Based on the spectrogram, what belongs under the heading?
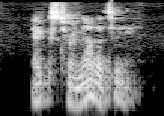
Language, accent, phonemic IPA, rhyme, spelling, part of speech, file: English, Southern England, /ɛkstəˈnælɪti/, -ælɪti, externality, noun, LL-Q1860 (eng)-externality.wav
- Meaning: 1. The state of being external or externalized 2. A thing that is external relative to something else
